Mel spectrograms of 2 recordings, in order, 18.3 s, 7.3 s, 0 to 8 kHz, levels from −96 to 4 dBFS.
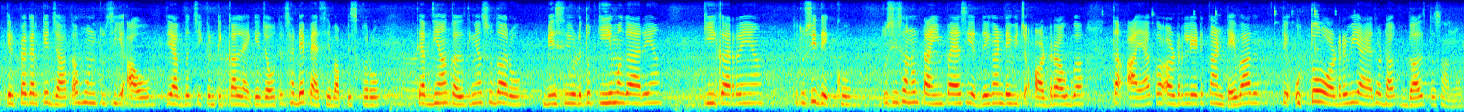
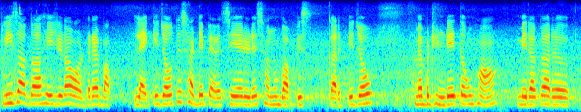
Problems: none marked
